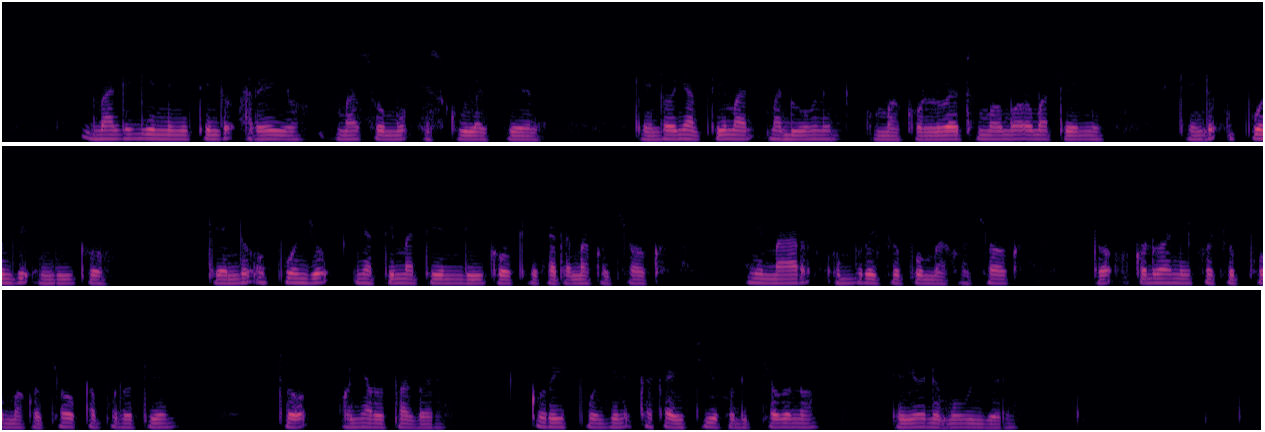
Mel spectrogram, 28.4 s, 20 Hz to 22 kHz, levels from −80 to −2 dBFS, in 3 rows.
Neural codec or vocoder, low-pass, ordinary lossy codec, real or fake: vocoder, 44.1 kHz, 128 mel bands, Pupu-Vocoder; none; none; fake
